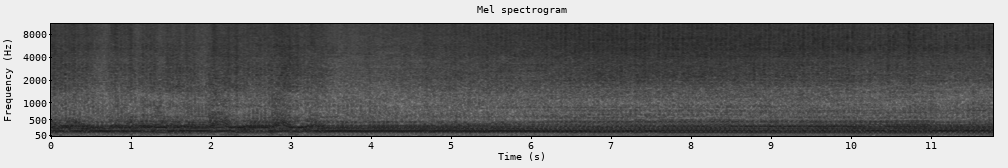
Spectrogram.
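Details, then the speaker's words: Rebuilt wrecked 2021 Ducati Panigale V2, fired up again after its first successful start following the rebuild, fairings off: a few throttle blips, then a steady, even twin-cylinder idle without knocks or misses. Normal start and idle. "that just sounds amazing. Oh, wow. So pleased that that's worked."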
